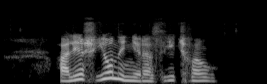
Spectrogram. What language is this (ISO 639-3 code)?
bel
